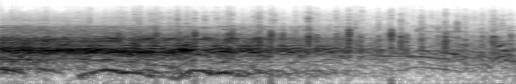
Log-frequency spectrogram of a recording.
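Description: A tournament crowd applauds and cheers at a match final, giving a dense, sustained wash of clapping and crowd noise with voices talking over it.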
